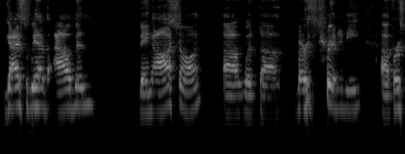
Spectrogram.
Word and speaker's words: Begnoche: the Cherry then Ash so the n and G are backwards it's like Brett Favre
